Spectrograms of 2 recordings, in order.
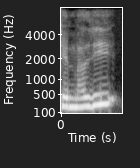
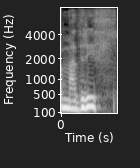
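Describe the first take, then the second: First: The word ends in a d sound. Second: The word ends in a th sound. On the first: This is the standard pronunciation. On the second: This is the regional pronunciation typical of Madrid.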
